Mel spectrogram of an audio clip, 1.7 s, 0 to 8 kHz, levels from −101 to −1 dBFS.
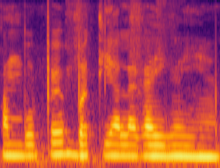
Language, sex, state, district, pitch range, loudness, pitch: Hindi, male, Bihar, Saran, 150-160 Hz, -14 LUFS, 155 Hz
